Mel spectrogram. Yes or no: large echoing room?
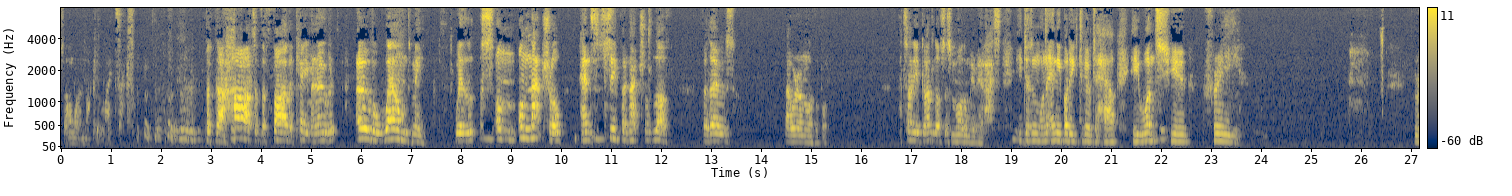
yes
